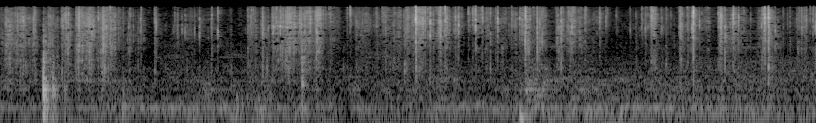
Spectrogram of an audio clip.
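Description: Small plastic bag crinkling and crackling in the fingers in short, irregular bursts while spare earphone parts are handled.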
